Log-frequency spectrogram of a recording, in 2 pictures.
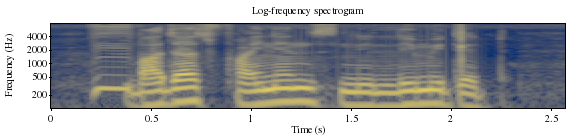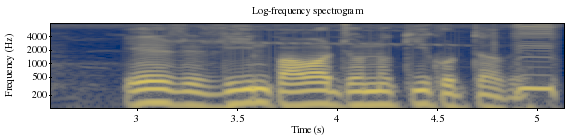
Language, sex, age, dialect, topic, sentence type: Bengali, male, 18-24, Rajbangshi, banking, question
